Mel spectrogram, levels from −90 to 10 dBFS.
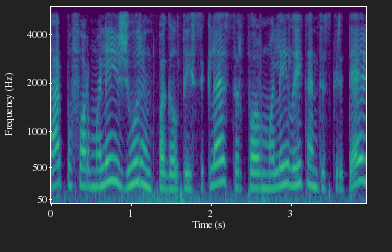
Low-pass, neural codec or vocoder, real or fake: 5.4 kHz; none; real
